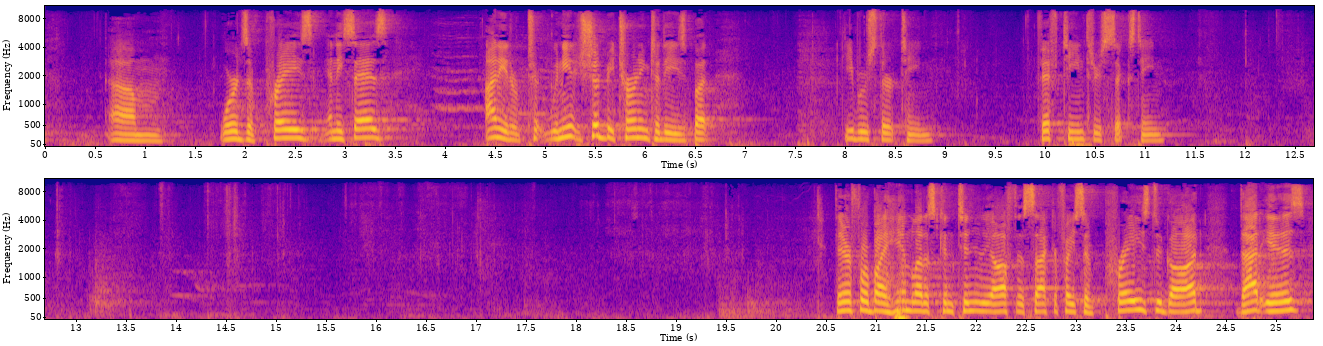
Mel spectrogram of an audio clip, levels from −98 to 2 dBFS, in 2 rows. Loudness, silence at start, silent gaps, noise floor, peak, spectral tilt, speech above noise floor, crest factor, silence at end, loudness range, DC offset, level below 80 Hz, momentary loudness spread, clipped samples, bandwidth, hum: -14 LUFS; 0.6 s; none; -51 dBFS; 0 dBFS; -4.5 dB/octave; 38 dB; 16 dB; 0 s; 11 LU; under 0.1%; -34 dBFS; 12 LU; under 0.1%; 10.5 kHz; none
